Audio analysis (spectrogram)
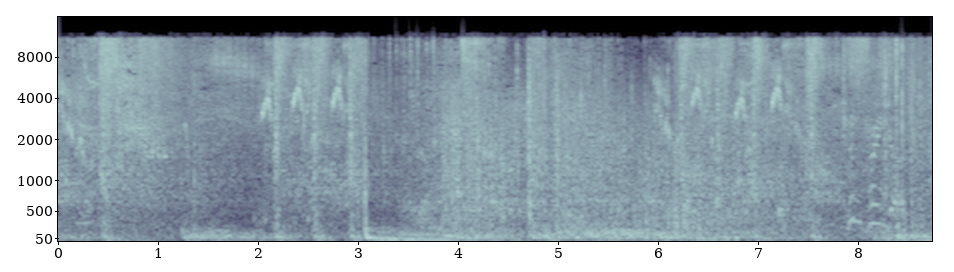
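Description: Explosive spell blasts from the video game Hogwarts Legacy, a string of loud booming bursts and crashes over dense game noise, with voices talking throughout.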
